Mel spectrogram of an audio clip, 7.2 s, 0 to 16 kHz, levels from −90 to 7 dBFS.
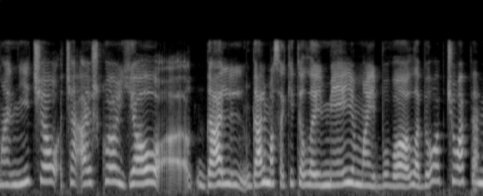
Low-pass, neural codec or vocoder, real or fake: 7.2 kHz; none; real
